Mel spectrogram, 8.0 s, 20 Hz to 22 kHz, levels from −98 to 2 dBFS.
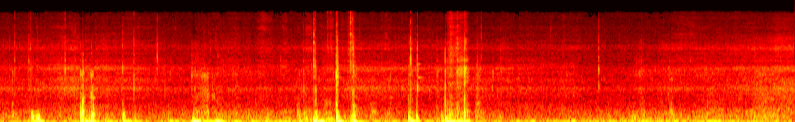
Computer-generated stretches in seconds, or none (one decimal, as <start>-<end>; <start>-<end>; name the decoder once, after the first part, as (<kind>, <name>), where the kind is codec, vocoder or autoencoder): none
